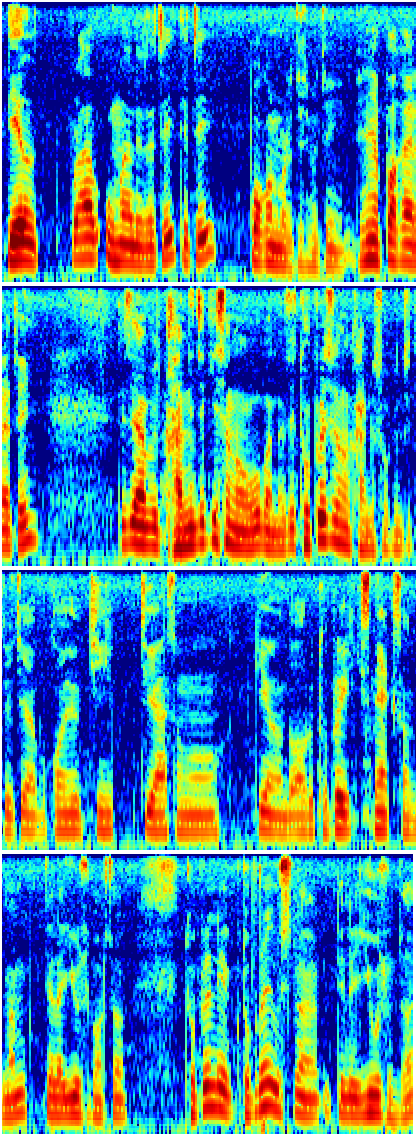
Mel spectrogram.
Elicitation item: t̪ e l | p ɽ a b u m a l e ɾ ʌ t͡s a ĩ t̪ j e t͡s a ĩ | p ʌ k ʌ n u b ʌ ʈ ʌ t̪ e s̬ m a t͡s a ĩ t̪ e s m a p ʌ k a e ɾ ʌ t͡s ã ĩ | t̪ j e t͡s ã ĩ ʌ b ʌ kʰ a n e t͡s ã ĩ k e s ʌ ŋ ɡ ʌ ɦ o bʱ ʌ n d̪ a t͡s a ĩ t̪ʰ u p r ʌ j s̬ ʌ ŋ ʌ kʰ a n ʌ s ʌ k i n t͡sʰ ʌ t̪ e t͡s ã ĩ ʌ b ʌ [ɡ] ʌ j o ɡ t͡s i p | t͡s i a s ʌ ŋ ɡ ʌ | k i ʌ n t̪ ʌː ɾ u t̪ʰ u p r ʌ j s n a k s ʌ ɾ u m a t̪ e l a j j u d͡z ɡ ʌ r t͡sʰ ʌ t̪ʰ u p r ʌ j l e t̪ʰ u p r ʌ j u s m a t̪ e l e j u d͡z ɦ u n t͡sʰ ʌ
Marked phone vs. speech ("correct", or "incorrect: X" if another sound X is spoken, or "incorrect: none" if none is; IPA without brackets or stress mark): incorrect: k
